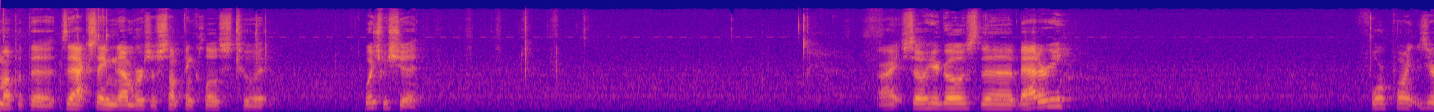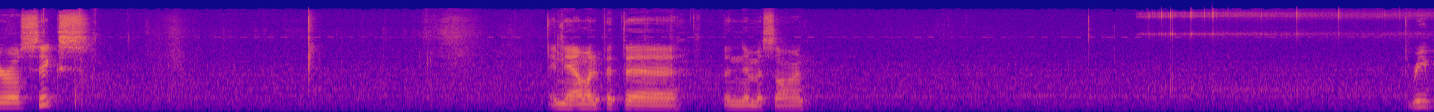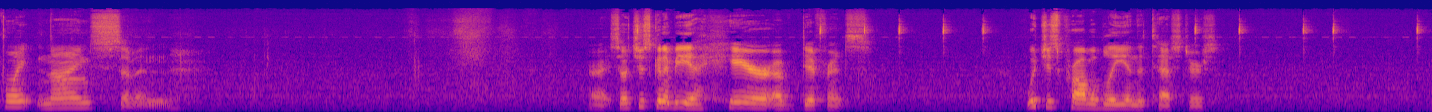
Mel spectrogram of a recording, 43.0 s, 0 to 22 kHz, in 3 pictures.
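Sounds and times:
faint high-pitched whine: 0.0s - 43.0s.

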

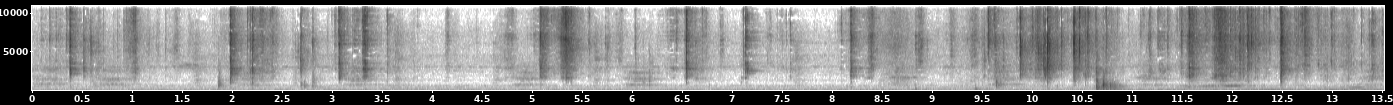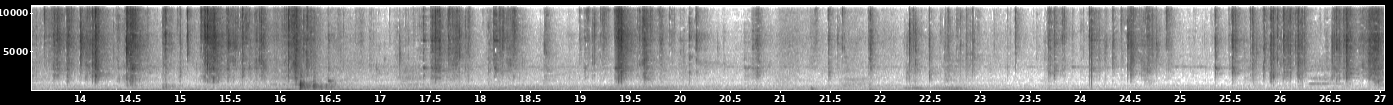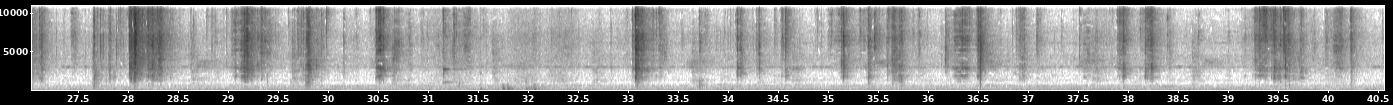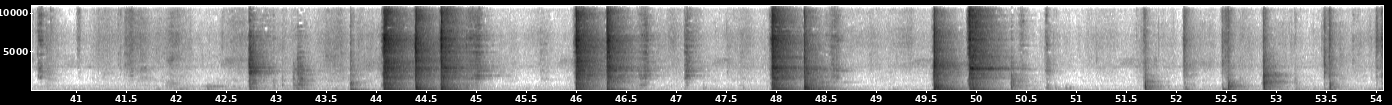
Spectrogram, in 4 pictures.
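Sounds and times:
shallot skins crackling: 5.0s - 31.0s, 32.8s - 41.8s.

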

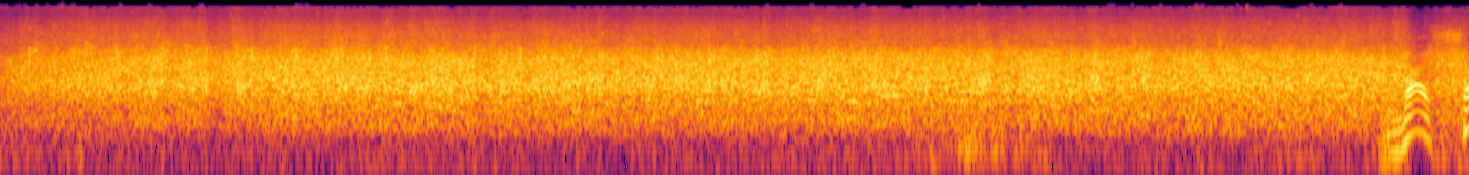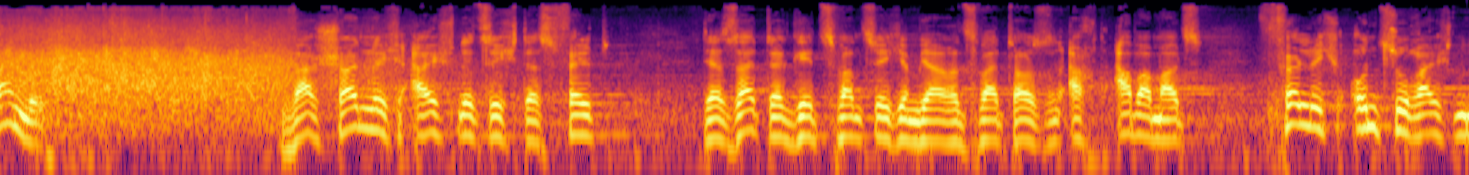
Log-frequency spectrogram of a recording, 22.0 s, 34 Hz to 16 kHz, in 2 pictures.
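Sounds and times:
large audience applauding: 0.0s - 14.1s.

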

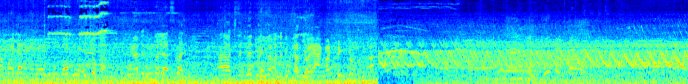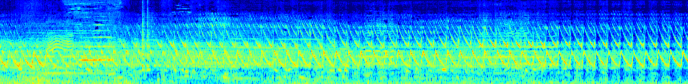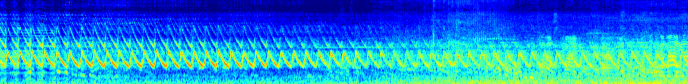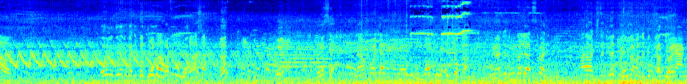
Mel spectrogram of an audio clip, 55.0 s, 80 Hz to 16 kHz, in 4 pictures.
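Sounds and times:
low traffic noise: 0.0s - 55.0s
vehicle siren fast yelp: 7.5s - 46.1s, 49.5s - 51.2s.

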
